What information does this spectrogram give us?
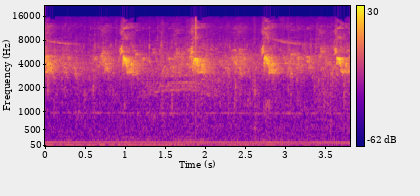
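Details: Four crisp, high piping notes from a Variable oystercatcher with a chick, New Zealand, evenly spaced nearly a second apart over a low steady hum.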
